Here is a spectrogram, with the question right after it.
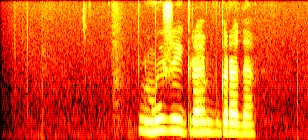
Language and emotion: Russian, neutral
